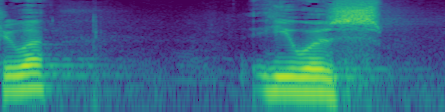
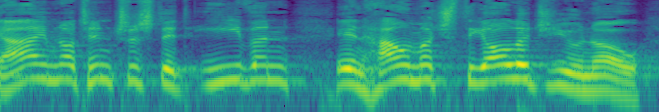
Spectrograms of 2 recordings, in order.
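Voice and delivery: high, urgent pulpit challenge; full-force preaching; 6 semitones higher, 6 dB louder than usual. Real, not acted. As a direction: press the congregation hard, rising to a loud climax.

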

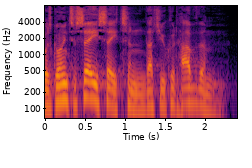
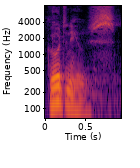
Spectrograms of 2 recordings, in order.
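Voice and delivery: tender invitation. Acted. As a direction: draw them in gently, almost whispering. Quiet preaching close.

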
